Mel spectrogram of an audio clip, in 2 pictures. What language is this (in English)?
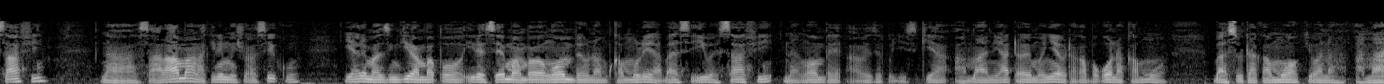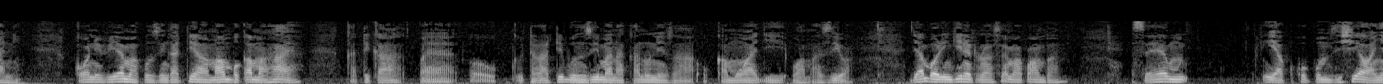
Swahili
